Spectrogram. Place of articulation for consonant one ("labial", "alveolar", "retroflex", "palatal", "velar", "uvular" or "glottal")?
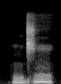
alveolar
